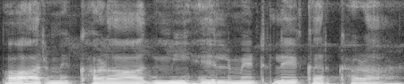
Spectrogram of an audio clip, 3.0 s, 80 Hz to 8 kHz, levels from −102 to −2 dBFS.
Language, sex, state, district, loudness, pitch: Hindi, male, Arunachal Pradesh, Lower Dibang Valley, -16 LUFS, 125 Hz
